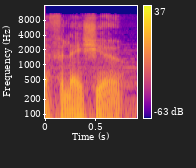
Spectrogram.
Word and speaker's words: fellatio: cathedrals and institutions where fellatio rhymes with Horatio Ellen Thomas told the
